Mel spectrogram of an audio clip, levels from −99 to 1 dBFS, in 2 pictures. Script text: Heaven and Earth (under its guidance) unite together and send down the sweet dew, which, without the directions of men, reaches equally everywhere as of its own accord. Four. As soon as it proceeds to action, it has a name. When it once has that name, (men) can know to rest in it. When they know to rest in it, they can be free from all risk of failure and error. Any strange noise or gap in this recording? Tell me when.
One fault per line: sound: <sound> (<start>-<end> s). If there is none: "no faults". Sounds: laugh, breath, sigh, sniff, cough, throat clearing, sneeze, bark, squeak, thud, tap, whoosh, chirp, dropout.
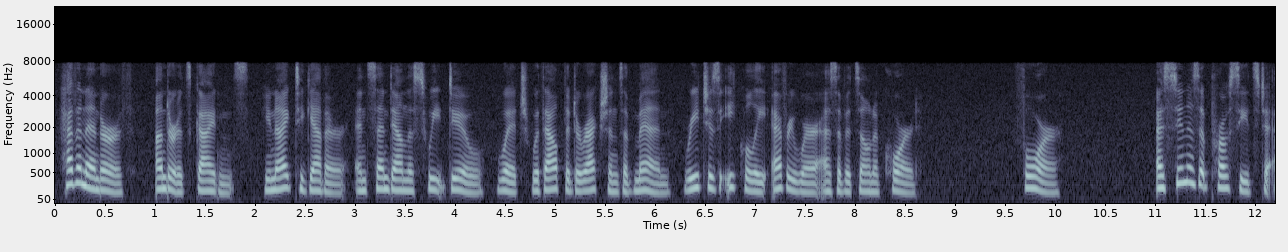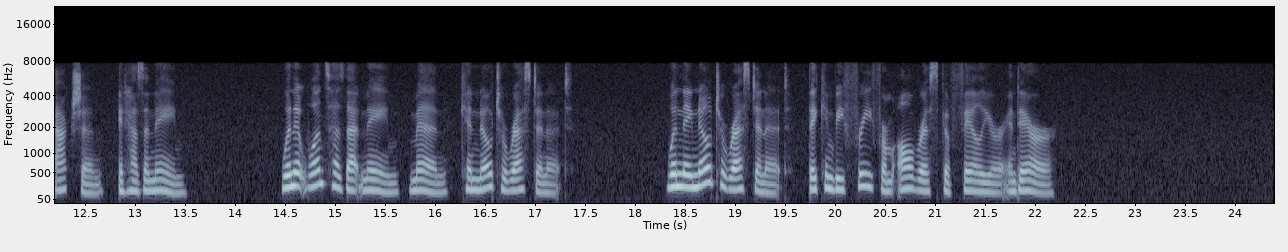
no faults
